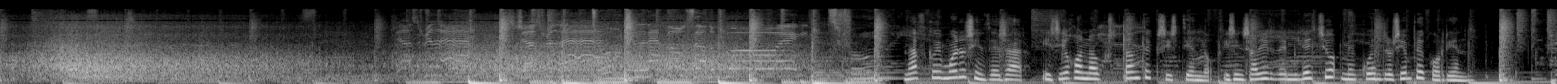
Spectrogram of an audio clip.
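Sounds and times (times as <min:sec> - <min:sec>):
sea waves rolling and breaking: 0:00.0 - 0:08.9
speech: 0:09.1 - 0:14.9.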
